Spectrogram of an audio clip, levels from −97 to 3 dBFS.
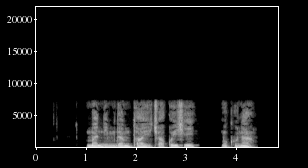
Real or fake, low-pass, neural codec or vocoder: real; 7.2 kHz; none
